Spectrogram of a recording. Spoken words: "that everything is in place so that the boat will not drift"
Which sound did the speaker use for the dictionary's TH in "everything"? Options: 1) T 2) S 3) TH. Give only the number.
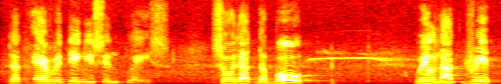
1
